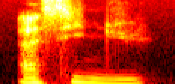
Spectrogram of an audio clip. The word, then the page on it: diligent: /ˈdɪlɪdʒənt/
